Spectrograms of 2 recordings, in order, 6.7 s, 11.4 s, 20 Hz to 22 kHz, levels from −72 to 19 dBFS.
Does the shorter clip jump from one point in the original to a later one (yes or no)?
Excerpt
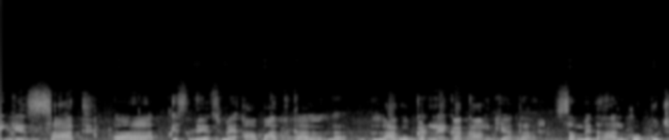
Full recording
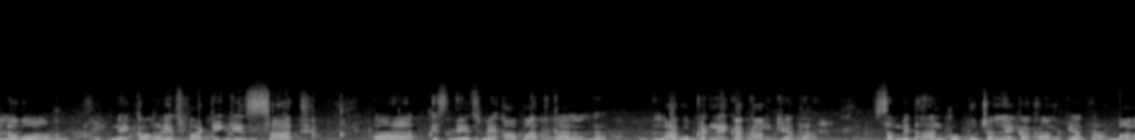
yes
